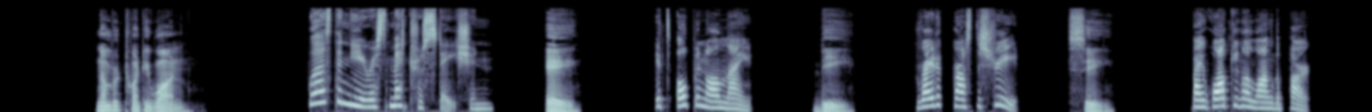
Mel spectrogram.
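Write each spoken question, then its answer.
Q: Where's the nearest metro station?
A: B: Right across the street.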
